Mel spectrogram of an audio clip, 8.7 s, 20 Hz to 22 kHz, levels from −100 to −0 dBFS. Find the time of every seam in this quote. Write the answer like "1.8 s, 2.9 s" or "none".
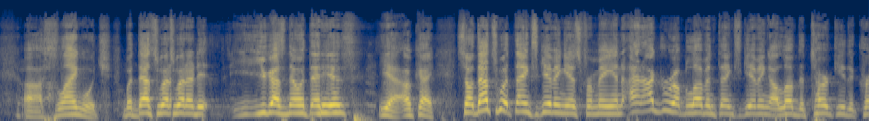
1.2 s, 1.7 s, 3.7 s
